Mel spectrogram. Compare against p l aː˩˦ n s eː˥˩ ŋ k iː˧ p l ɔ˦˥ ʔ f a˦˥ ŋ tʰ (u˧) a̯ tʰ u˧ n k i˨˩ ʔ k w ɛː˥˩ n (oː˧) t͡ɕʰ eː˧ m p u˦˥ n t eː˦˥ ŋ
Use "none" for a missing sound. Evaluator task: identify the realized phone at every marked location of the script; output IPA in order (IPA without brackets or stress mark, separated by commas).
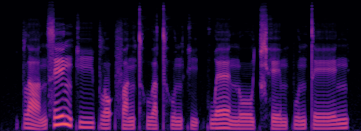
u˧, oː˧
